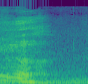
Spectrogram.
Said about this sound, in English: I'm yawning. I can't be yawning right now.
